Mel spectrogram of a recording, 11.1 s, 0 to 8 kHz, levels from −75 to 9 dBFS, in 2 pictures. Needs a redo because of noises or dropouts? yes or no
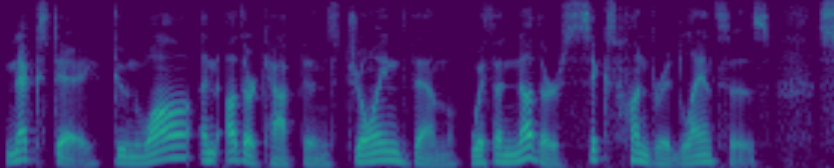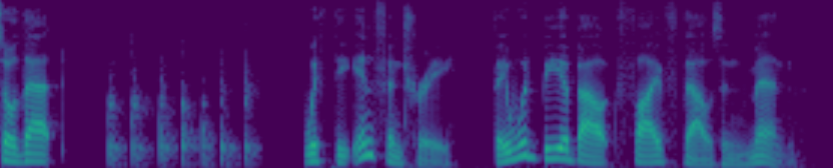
yes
